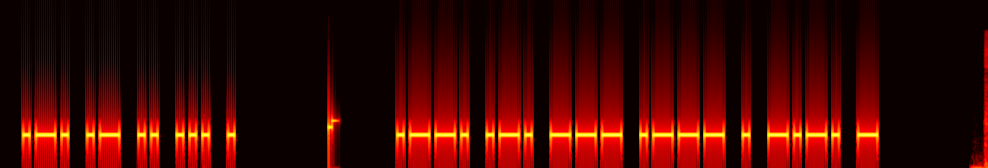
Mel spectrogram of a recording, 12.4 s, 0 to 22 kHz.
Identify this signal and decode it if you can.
Morse code, heard as a keyed tone, about 15 wpm, 700 Hz. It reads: RAISE PROJECT
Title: Sentences from Top 1400 Words - New Word Drill - 15wpm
